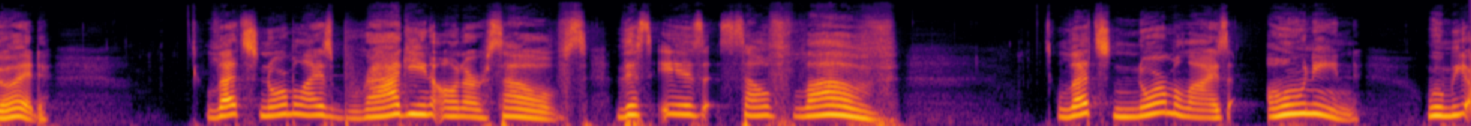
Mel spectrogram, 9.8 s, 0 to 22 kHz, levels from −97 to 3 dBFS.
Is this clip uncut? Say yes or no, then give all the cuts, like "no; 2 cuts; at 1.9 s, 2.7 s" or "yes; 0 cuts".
no; 1 cut; at 4.0 s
